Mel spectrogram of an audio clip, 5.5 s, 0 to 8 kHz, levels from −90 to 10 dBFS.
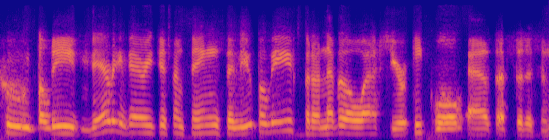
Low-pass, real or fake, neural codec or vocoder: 7.2 kHz; fake; codec, 16 kHz, 1 kbps, X-Codec, HuBERT features, trained on balanced general audio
